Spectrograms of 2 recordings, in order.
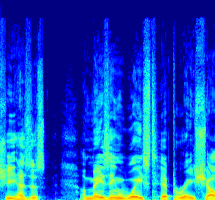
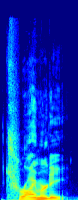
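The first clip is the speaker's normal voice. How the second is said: ordinary talk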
